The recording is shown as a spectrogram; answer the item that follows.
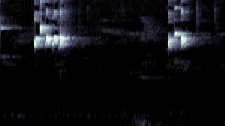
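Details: Caged goldfinch of the Moroccan Widani type at a Casablanca bird market, singing two bursts of fast, bright, jangling chirps about two seconds apart, with a brief low murmur between them.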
